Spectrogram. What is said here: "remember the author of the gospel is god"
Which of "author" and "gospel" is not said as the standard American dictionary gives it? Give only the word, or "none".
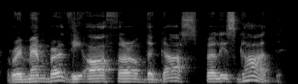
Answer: none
